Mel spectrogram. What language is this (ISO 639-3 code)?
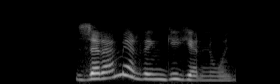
kab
